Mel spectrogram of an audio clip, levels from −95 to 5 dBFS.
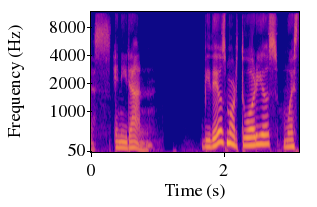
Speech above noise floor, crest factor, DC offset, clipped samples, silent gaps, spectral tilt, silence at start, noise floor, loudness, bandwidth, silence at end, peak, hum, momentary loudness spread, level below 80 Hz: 43 dB; 16 dB; under 0.1%; under 0.1%; none; -5.5 dB/octave; 0 s; -67 dBFS; -24 LUFS; 12 kHz; 0 s; -10 dBFS; none; 14 LU; -56 dBFS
